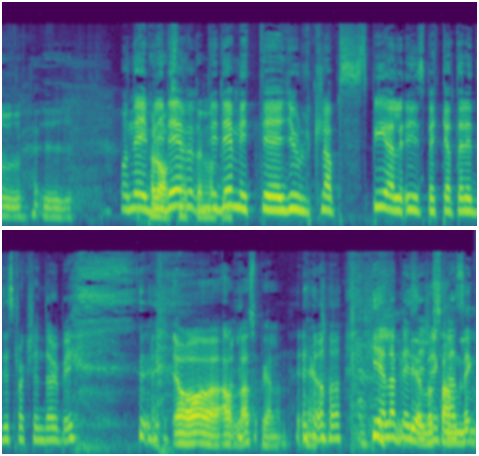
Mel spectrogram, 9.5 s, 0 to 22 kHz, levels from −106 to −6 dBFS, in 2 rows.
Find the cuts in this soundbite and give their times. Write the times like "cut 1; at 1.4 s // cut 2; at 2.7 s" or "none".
cut 1; at 4.0 s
